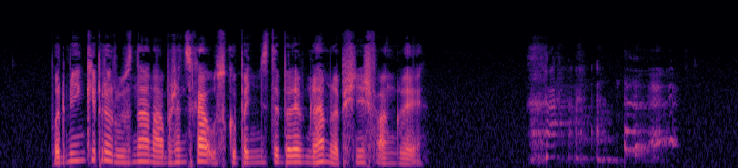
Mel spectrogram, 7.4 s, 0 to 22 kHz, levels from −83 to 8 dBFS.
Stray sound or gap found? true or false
true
